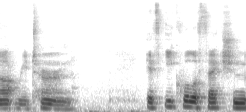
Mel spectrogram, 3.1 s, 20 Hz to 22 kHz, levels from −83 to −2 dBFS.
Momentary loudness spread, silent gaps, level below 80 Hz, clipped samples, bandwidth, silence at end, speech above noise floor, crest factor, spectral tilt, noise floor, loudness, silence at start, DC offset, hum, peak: 11 LU; none; -62 dBFS; under 0.1%; over 20 kHz; 0 s; 24 dB; 16 dB; -7 dB/octave; -53 dBFS; -31 LUFS; 0 s; under 0.1%; none; -14 dBFS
